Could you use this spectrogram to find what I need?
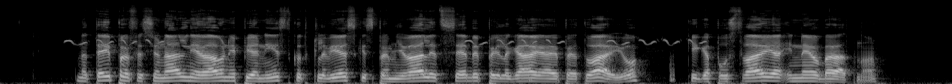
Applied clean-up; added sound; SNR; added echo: none; Chirp, tweet; 18 dB; none.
